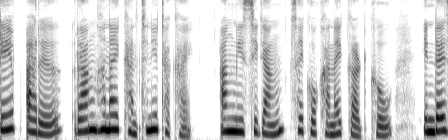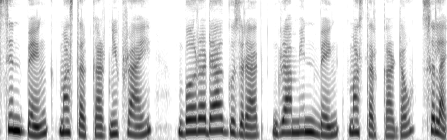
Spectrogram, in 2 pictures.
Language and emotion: Bodo, neutral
